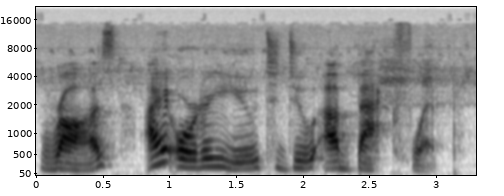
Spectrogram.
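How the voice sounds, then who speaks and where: A woman's voice: low-pitched, slow pace. A woman voicing a bored, curious young farm girl in a storybook, playful and demanding. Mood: eager.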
